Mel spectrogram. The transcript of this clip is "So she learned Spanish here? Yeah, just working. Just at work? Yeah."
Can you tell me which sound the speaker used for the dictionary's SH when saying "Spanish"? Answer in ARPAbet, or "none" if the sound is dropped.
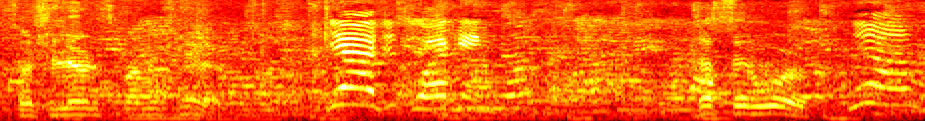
S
